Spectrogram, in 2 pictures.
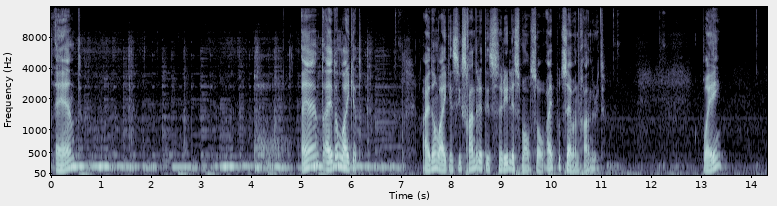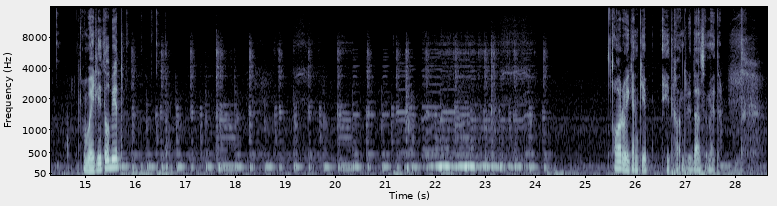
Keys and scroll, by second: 2.5 space, 4.3 space, 9.2 7, 9.5 0, 10.5 Return, 15.9 space, 21.1 space, 24.2 Escape, 26.6 8, 26.9 0, 27.2 Return.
